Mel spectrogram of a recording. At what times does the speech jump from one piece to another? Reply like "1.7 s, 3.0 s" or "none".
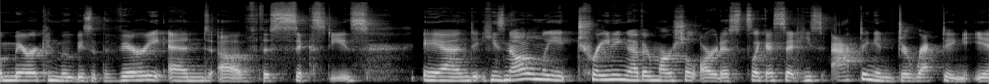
none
